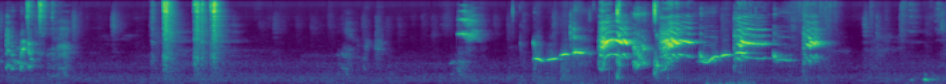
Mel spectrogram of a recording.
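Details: Cockatiel kept as a pet, conversing with a superb parrot at bedtime indoors: scattered soft clicks, then a lively stretch of rising whistles and squeaky chirps before quiet returns.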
